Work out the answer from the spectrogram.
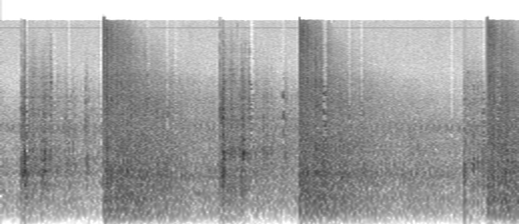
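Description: Aerial firework shells bursting in quick succession: sharp bangs about a second apart, each followed by a rolling echo that fades away.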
